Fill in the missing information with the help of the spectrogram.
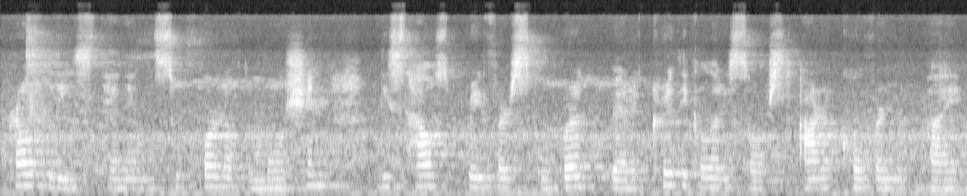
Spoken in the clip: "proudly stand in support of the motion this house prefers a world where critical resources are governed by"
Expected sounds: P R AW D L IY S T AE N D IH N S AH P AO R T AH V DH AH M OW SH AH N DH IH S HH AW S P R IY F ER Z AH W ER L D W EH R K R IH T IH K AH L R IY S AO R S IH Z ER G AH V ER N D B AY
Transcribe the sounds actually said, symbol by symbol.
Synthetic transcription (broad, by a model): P R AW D L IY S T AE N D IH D S AH P AO R T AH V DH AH M OW SH AH N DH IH S HH AW S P R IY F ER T AH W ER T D W EH R K R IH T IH K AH L R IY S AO R S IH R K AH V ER D B AY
